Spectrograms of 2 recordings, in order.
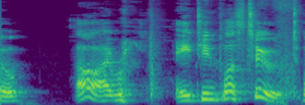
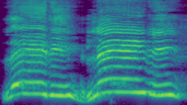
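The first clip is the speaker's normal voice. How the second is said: calling out; 12 semitones higher, much slower than usual. Acted. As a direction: call her over across the clearing. Calling the dog over.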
